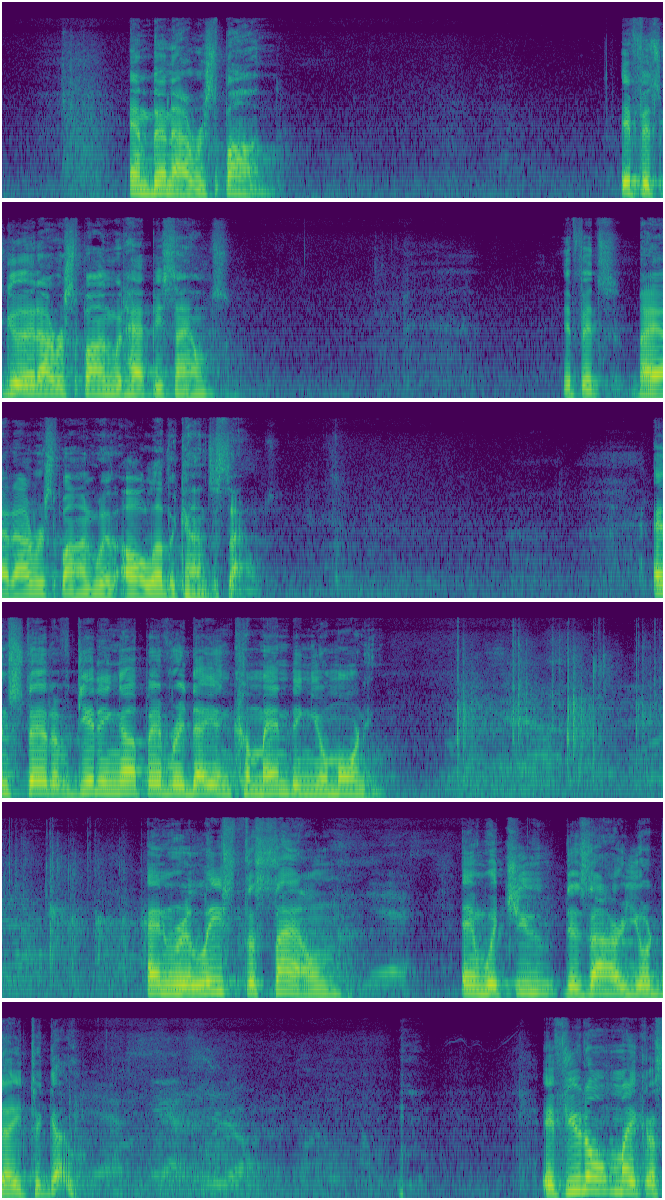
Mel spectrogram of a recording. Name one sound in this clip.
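A middle-aged man speaks with animation through a microphone, in bursts with pauses, in a large room.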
